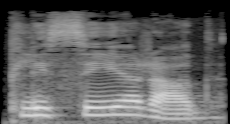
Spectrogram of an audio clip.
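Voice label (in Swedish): "plisserad", Swedish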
